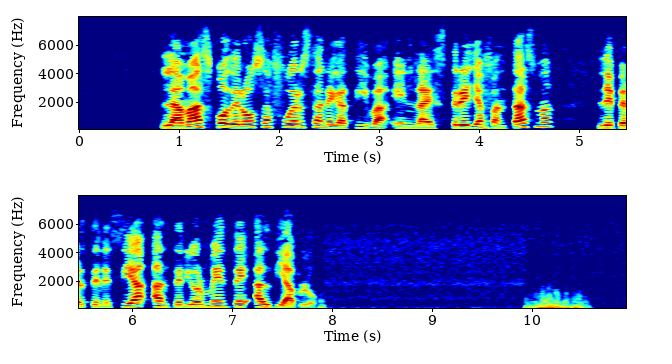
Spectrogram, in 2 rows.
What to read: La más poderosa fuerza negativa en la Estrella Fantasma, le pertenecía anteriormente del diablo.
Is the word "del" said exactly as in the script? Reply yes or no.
no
